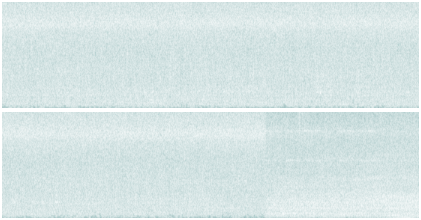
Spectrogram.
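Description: Heavy monsoon rain pouring onto flooded ground: a loud, steady hiss of downpour and splashing on standing water. About fourteen seconds in the sound shifts and a low rumble joins the rain.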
